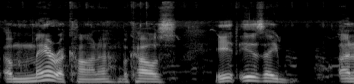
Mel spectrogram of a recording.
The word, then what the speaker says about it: Ameraucana: you on the screen americana has no eye in it if you see anybody selling chickens or advertising americana chickens and it's spelt like america with an eye it's spelled wrong there is no such breed as americana it's spelled you know like i showed you a-m-e-r-a-u-c-a-n-a so kind of be aware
